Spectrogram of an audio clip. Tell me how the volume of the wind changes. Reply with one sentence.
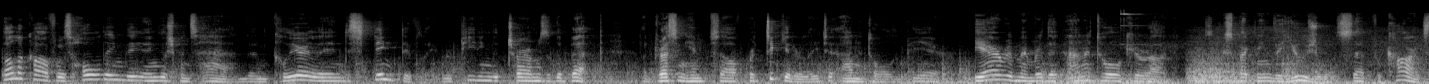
The loudness of the wind goes up.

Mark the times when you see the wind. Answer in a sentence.
You can hear the wind from 0.0 to 14.2 s.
